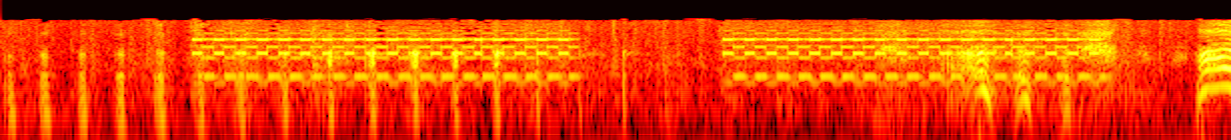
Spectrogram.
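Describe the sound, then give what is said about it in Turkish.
A telephone rings in two long bursts of bright, warbling bell tone, separated by a short gap, with brief other sounds before the first ring and after the second. “Telefon.”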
